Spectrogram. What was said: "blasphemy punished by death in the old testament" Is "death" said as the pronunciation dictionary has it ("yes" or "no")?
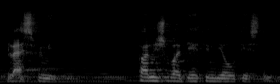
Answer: yes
